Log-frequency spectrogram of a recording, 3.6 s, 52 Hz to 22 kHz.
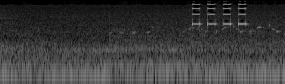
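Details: Innova 3011 code reader re-reading after erasing codes, over a quiet idle: a short burst of four high, even beeps as it shows its result.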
